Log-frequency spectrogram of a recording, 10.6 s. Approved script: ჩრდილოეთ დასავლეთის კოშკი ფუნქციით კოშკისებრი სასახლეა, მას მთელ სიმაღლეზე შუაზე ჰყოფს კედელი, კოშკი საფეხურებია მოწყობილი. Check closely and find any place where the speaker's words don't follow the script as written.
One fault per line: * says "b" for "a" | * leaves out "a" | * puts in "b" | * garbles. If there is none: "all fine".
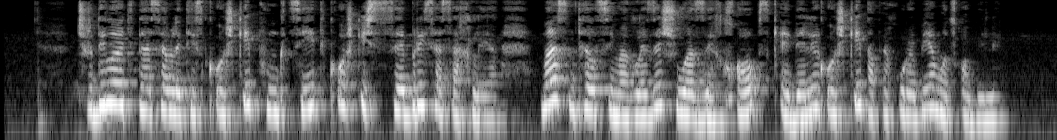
all fine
